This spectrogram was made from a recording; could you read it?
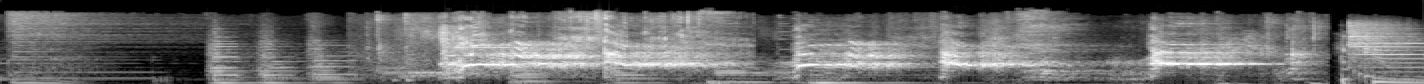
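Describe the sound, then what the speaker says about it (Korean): A pet dog barks and growls at a man in a home, with repeated sharp barks and snarls close by, loud and agitated, with music or other sound running underneath. "여전히 분이 안 풀렸는지 남편을 향해 으르렁대는 녀석."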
